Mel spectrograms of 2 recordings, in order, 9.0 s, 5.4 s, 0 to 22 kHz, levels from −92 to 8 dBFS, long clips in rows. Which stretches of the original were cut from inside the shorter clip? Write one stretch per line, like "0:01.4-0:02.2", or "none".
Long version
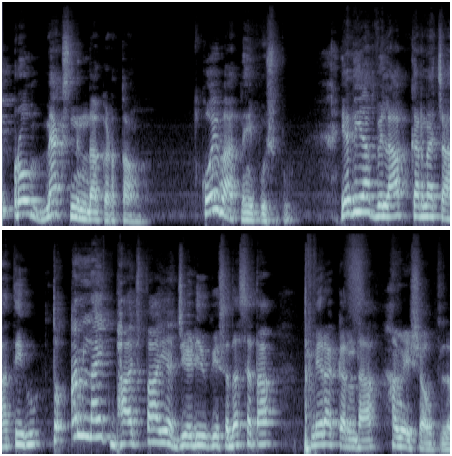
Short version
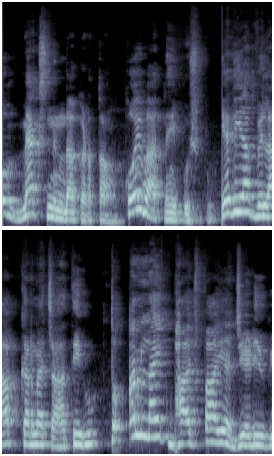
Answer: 0:01.3-0:01.8
0:02.7-0:03.2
